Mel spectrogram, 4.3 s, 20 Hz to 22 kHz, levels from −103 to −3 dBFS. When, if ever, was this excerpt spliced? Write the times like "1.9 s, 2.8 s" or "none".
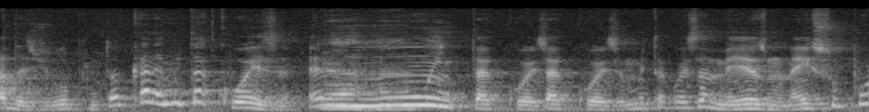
2.7 s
